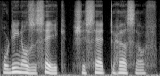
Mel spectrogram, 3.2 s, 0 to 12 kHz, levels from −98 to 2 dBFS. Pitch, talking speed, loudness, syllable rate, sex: 150 Hz, 130 wpm, -16 LUFS, 3.1 syllables/s, male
